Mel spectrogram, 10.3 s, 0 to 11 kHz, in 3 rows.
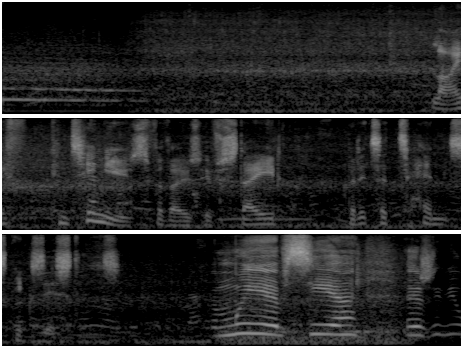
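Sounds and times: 
air raid siren wailing in a frontline city: 0:00.0 - 0:01.7
noise: 0:00.0 - 0:10.3
speech: 0:03.2 - 0:07.8, 0:08.4 - 0:10.3.

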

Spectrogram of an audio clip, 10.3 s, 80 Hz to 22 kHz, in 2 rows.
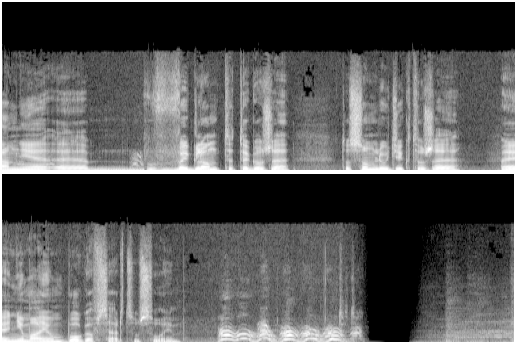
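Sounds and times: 
dogs in Kisielówka barking and yelping: 0:00.0 - 0:01.7, 0:07.3 - 0:08.8
speech: 0:00.0 - 0:07.0, 0:07.9 - 0:08.8.

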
